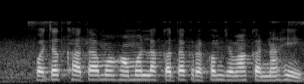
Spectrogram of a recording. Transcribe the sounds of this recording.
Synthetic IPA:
pət͡ɕət̪̚kʰat̪aməɦaməlːakət̪əkɾəkʰəmd͡ʒəmakəɾnaɦe

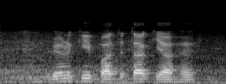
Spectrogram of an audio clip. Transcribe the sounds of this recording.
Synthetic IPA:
ɾeɽ̃kiːpaːt̪t̪aːkjaːɦɛː

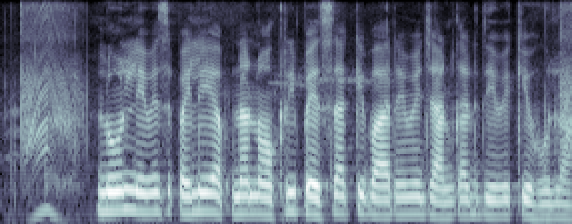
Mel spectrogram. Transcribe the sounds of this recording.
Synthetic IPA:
loːnleːʋesepɛɦleɐpnanɔːkɾipɛːsakebaːɾemẽd͡ʒaːnkaːɾid̪eːʋekeɦoːlaː

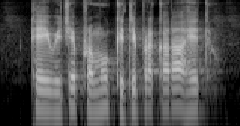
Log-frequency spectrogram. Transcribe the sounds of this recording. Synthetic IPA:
ʈʰeʋit͡ɕepɾəmukʰːit̪iːpɾəkaɾaɦet̪

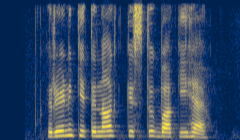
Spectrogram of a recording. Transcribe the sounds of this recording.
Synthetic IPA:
ɾɪɳkɪt̪nãːkɪst̪ək̚baːkiːɦɛː

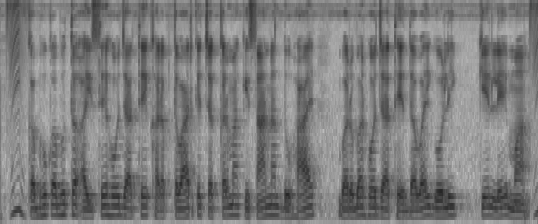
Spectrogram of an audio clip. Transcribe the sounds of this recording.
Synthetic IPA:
kəbʱukəbʱut̪əʔəɪseɦod͡ʒaːt̪ekʰəɾəpt̪əʋaːɾket͡ʃəkːəɾmãkɪsaːnəd̪uɦaːj | bəɾoːbəɾɦod͡ʒaːt̪ed̪əʋaiɡoːli | kelemã

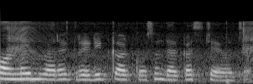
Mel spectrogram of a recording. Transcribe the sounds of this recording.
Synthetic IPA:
ɔnlaind̪ʋaɾakɾeɽiʈkaɾʈ̚kɔsund̪əɾkast͡ɕɛjʋat͡sa

